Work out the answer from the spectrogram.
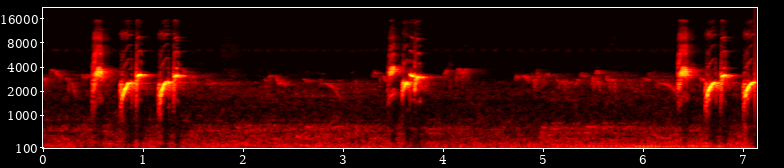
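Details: Sooty-headed bulbuls answering one another on a bright morning; three bubbly whistled phrases of two to four notes, spaced a few seconds apart, over a low background hum.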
